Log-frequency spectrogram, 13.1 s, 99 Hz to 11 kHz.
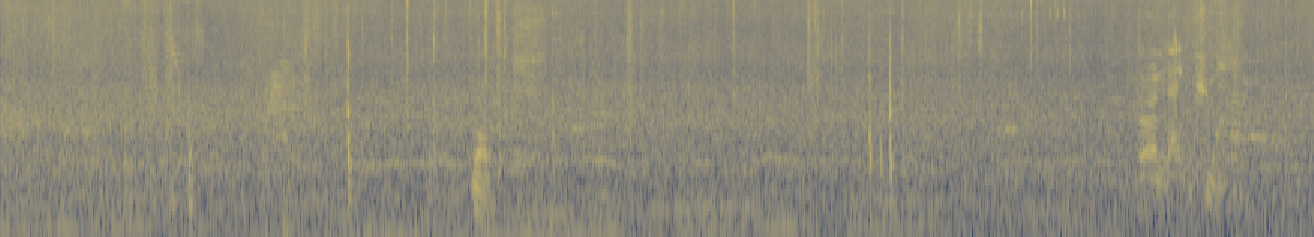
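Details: Honey bees during an end-of-summer hive inspection on 22 September; a steady low buzzing hum runs throughout, with clicks and handling knocks and a man speaking French at times.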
